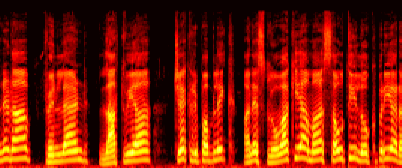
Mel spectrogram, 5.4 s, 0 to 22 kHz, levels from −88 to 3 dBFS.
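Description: No technical faults can be heard at any point in this speech recording.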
